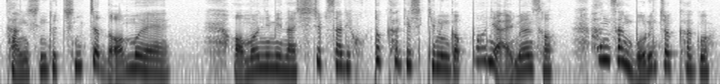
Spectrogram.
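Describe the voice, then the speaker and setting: A woman's voice: mid-range voice, sing-song, normal speed, dark tone, no echo. A woman voicing a fed-up young daughter-in-law who reproaches her husband in a radio drama. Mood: reproachful. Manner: pleading and reproachful.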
